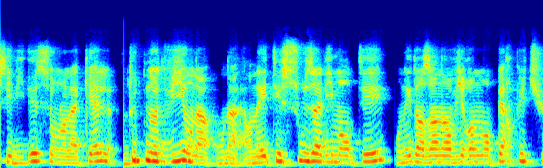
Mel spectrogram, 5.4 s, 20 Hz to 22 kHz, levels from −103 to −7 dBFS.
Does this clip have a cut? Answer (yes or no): yes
